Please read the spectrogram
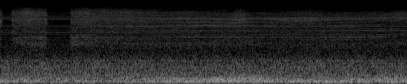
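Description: Aerosol spray paint can hissing in short bursts near the start as paint is sprayed onto a freight car, over a steady low rumble.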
